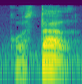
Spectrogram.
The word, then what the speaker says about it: costal: What if it's another consonant besides S or N? Then it is the last syllable, such as in costal.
